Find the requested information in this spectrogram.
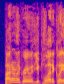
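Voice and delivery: caller quote. Retold or imitated. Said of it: "the people calling in".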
